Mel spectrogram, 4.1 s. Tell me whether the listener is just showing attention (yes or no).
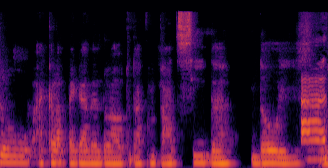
no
